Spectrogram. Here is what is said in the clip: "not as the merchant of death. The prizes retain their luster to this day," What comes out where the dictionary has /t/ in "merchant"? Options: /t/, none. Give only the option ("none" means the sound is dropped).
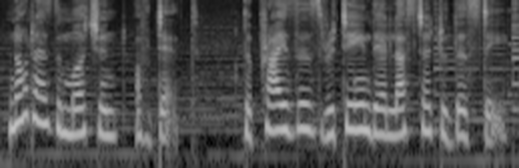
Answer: /t/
